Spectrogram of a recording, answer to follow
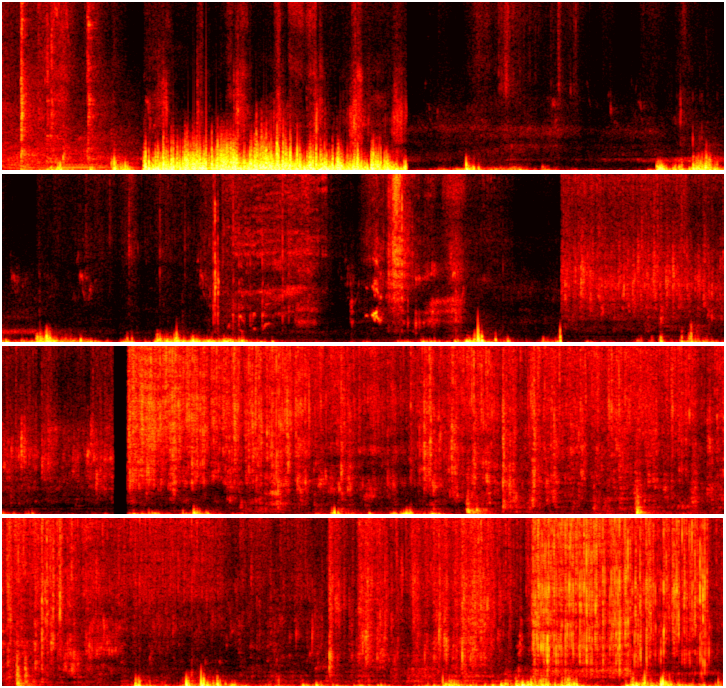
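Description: Garden hose spraying water onto wooden deck boards: a steady hissing splash through the second half, broken by low thumps of handling and footsteps. A loud rushing noise fills the first few seconds.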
